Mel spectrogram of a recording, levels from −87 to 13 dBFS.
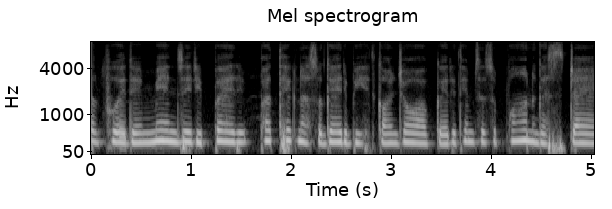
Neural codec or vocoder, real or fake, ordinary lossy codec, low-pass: none; real; none; none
